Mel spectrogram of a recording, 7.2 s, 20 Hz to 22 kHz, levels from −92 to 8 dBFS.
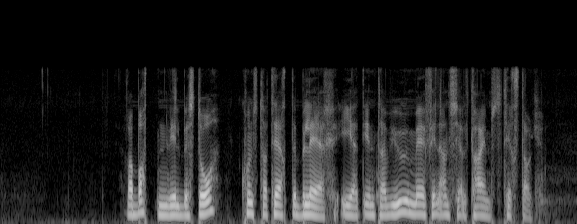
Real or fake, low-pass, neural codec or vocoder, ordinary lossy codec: real; 7.2 kHz; none; none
